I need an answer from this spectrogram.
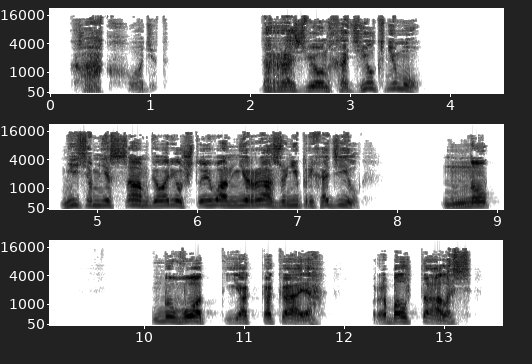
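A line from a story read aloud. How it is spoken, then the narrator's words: Embarrassed exclamation. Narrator (Russian): воскликнула Грушенька в смущении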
